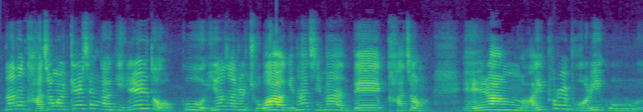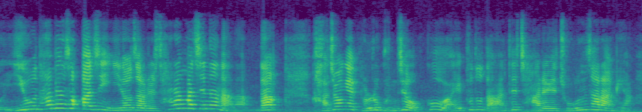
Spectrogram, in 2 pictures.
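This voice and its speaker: A woman's voice: on the high side, big pitch swings, a little fast, few pauses, fairly bright tone, slight background noise. A woman acting out a married man who firmly and curtly rebuffs his lover's demands. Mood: defensive. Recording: dull lo-fi sound.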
